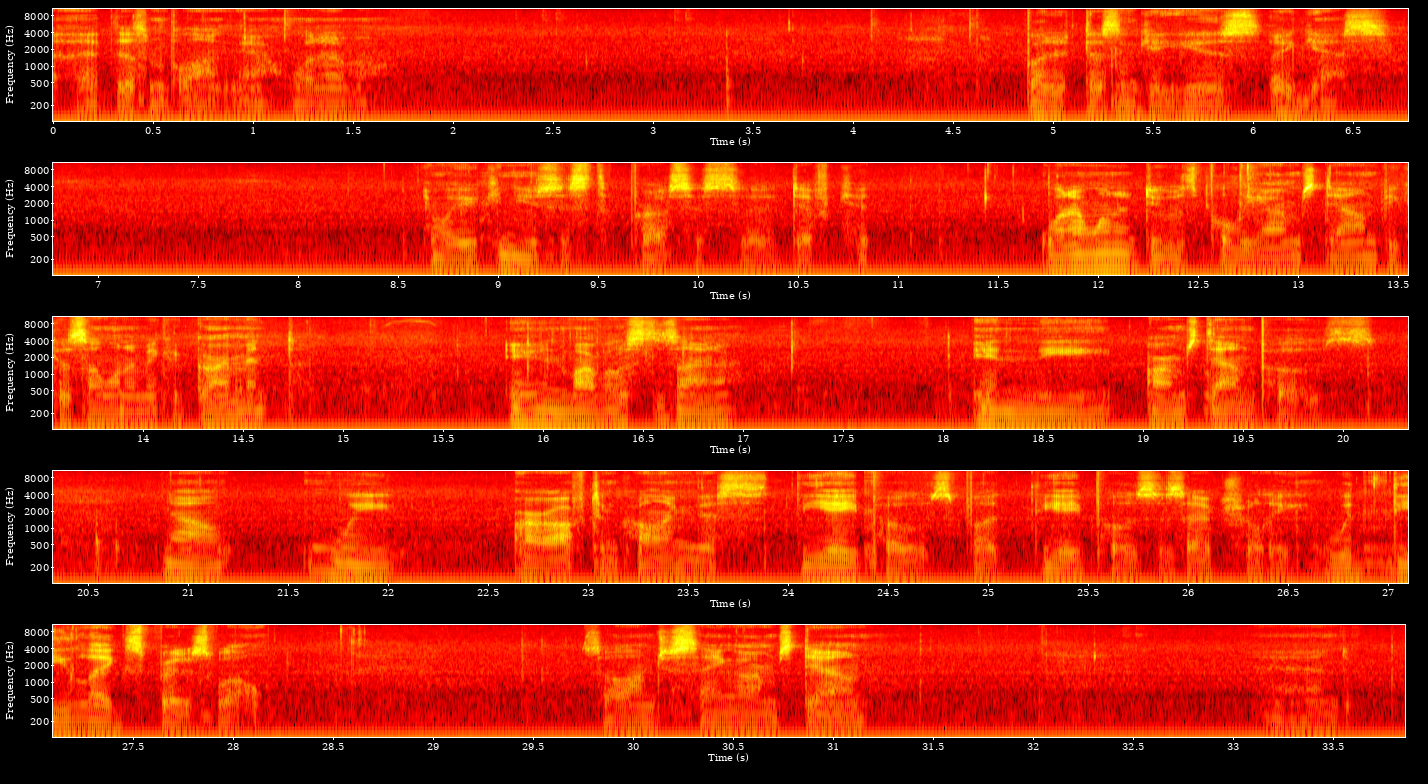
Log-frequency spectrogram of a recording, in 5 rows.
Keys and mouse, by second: 2.5 click, 29.5 1, 32.5 click.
